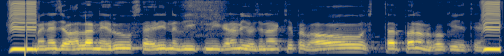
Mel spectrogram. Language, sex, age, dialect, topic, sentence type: Hindi, male, 18-24, Awadhi Bundeli, banking, statement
